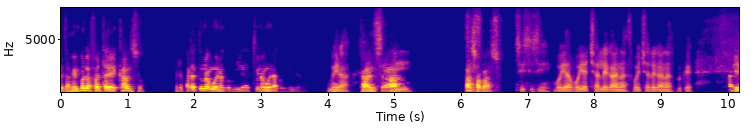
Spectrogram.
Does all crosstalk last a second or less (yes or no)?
yes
